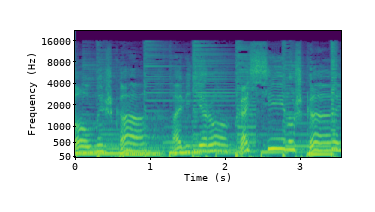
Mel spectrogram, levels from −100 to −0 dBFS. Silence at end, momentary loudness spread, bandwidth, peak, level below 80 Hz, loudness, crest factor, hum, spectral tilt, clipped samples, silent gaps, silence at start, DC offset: 0 s; 4 LU; 16.5 kHz; -4 dBFS; -30 dBFS; -17 LUFS; 12 dB; none; -6.5 dB/octave; under 0.1%; none; 0 s; under 0.1%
